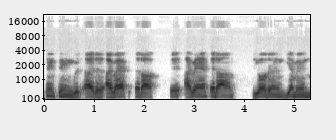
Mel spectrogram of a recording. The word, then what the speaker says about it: Iraq: you you you said Iraq I was saying Iraq that is the Aran uh pronunciation and because Arabic is my first language I'm so used to saying things the Arabic way and there are times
